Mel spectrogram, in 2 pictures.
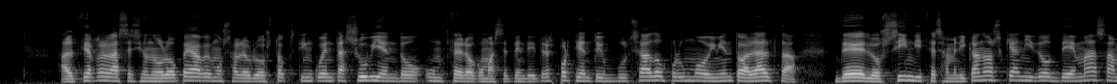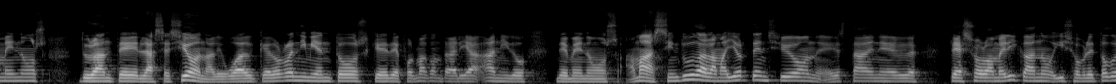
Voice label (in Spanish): radio; cierre al alza en europa con los indices americanos perdiendo fuerza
